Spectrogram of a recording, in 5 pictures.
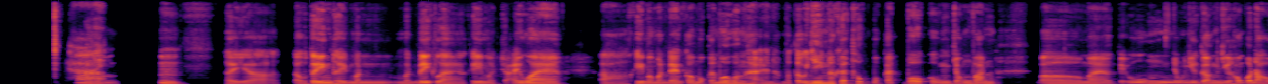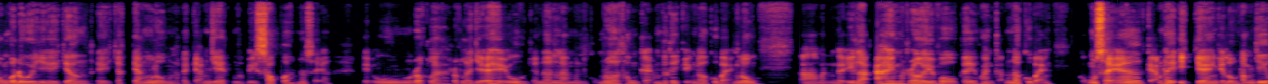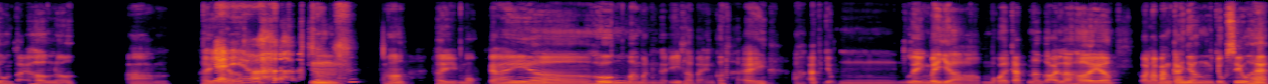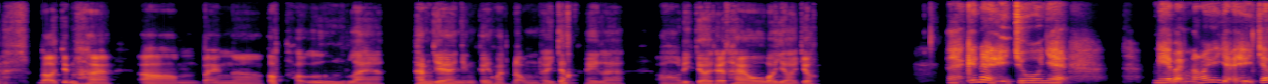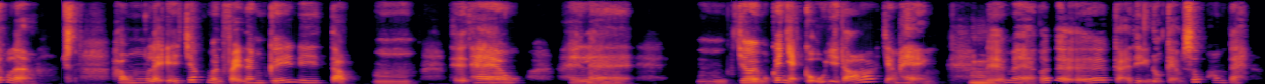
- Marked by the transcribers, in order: tapping; laugh; sniff; sniff; laughing while speaking: "là"; tsk; laugh
- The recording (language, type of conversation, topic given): Vietnamese, advice, Làm sao để mình vượt qua cú chia tay đột ngột và xử lý cảm xúc của mình?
